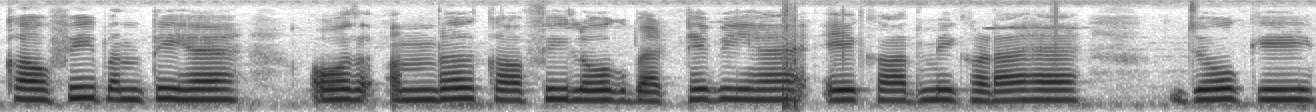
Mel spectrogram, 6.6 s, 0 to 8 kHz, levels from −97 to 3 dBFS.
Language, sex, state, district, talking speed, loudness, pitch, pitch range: Hindi, female, Punjab, Fazilka, 145 wpm, -15 LUFS, 230 Hz, 225-235 Hz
